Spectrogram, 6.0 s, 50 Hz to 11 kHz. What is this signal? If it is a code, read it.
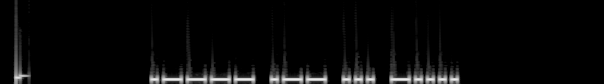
Morse code, heard as a keyed tone, about 20 wpm, 700 Hz. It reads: 1WS6
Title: Four Challenging Letter-Number Combinations 20wpm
